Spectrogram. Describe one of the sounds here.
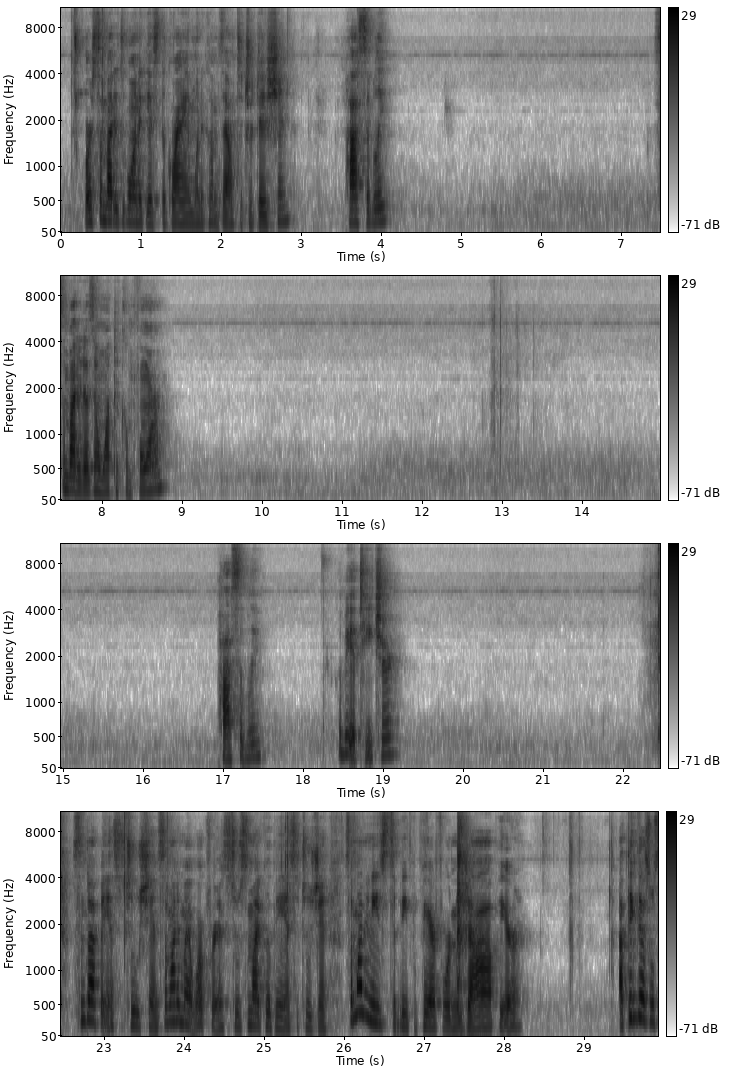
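A woman speaks calmly and closely into a microphone, in bursts with pauses.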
